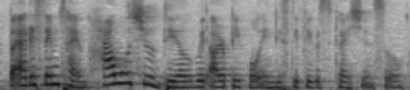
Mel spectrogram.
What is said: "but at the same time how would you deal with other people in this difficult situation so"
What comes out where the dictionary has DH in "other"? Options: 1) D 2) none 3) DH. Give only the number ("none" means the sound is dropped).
2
